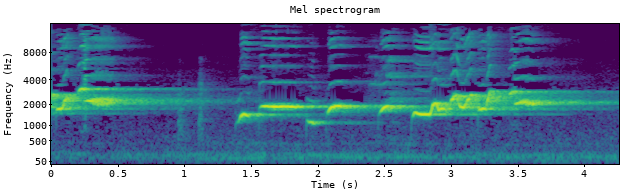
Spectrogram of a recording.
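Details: Master recording of a white-rumped shama aimed at mute birds: a loud whistle, a brief lull, then sliding and rising whistled phrases climbing in pitch with faint high chips.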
